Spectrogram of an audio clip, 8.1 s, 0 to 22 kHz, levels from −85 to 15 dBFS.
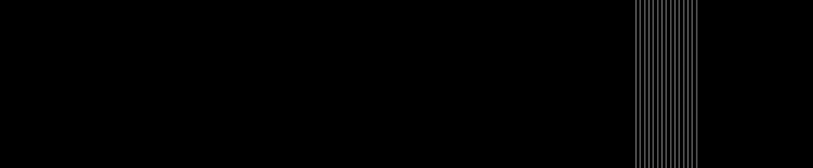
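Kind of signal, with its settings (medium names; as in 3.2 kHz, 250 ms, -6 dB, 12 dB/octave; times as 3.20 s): pulse train 23.1 per s, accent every 0, -9.5 dBFS 0.61 s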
